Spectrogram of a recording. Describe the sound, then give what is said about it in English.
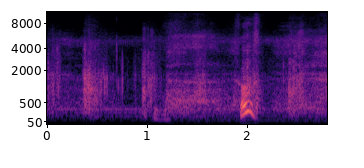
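Running footsteps of a person out on a flat trail, a few soft, uneven footfalls landing in quick succession, one slightly heavier thud near the middle. “Knock on wood, this run's been going pretty well so far.”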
